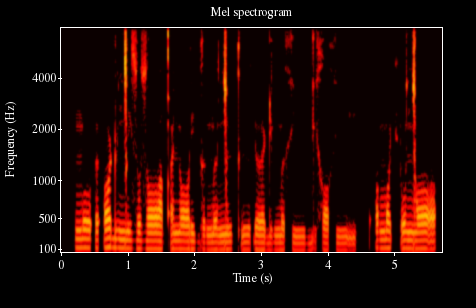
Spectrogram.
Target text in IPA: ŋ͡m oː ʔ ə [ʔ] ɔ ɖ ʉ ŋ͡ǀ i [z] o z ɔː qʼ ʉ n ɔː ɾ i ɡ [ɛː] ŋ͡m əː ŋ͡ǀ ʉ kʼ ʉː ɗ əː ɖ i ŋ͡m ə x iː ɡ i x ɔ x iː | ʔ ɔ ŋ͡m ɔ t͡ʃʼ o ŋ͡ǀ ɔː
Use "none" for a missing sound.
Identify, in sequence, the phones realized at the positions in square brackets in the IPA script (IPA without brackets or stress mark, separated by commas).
ʔ, z, əː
